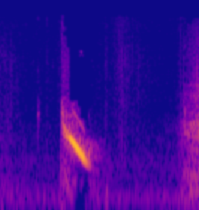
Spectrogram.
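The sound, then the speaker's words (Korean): A single short, downward-sliding pop made with the mouth, imitating a charger cable being pulled out, loud, followed by a brief hiss of breathy noise. “그리고 빼는 소리.”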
